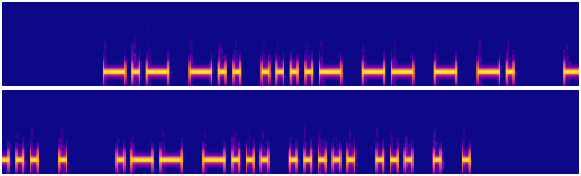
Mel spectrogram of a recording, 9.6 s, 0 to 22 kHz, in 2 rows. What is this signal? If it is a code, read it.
Morse code, heard as a keyed tone, about 20 wpm, 700 Hz. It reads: KD4MTN DE WB5SEE
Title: USA Callsign DE Callsign - 6 Characters - 20wpm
